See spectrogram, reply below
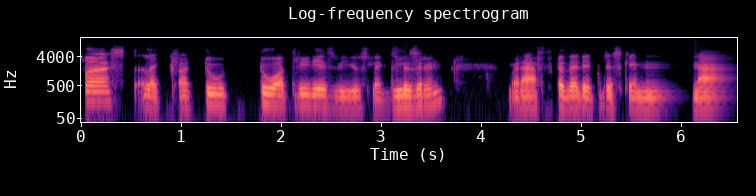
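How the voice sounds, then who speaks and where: A man's voice: medium pitch, fairly even intonation, moderate pace, no echo, dull audio. A young man from Chennai in his teens, polite and earnest, often saying "you know" while telling his story in an interview. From Chennai, India. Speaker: young actor and musician, interview guest. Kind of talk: casual interview.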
